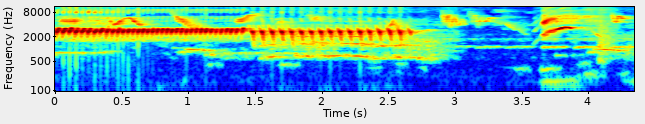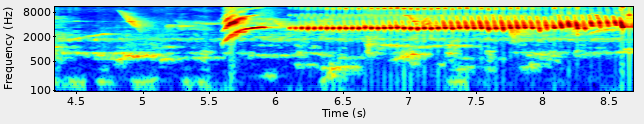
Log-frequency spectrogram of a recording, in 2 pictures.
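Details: Canary rolling song in 'ngerol' style, a tutor recording for young canaries. A steady trill opens, quieter scattered whistled slurs follow, then a loud long even trill resumes to the end.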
